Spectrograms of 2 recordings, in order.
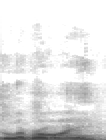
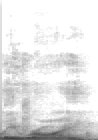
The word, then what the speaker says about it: Leroy: And it is pronounced Leroy by people who live there, not Leroy.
